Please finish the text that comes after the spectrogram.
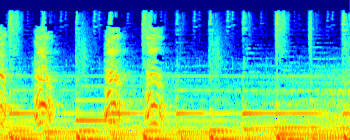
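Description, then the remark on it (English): Flossie the Counting Dog, a Britain's Got Talent finalist, barks in a quick series of sharp yaps, loudest early on, over a steady rhythmic music bed that keeps pulsing underneath. “And here to give their views on how we should react is Britain's Got Talent finalist, Flossie the Counting Dog.”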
